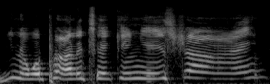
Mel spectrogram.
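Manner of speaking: high, sing-song mock voice; mocking imitation. Mimics the condescending chatter.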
